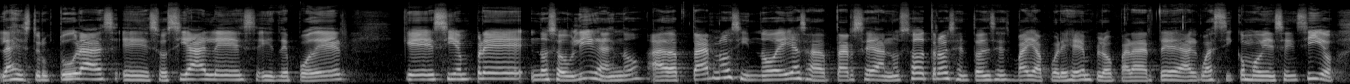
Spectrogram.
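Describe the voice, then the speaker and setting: At a fairly slow pace, a woman talks in a fairly high, bright, sharp voice with ordinary pitch variation and very even loudness. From Honduras, Trujillo, Colón (Garifuna community). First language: Garifuna (speaking Spanish). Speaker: social worker and activist. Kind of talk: interview conversation. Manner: hesitant, many fillers.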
